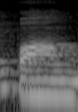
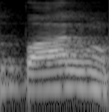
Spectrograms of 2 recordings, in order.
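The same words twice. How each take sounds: First: "पाम" with no ल, long आ straight into म; silent L. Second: "पाल्म" with the ल sounded before म; L pronounced. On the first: Teacher showing students the correct reading, "पाम" with ल silent. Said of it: "लेकिन यल क्या है? Silent है". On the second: Teacher showing students the spelling-based reading, "पाल्म" with ल sounded. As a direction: say "पाल्म" as spelt, voicing the ल. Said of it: "इसको अगर पढ़ते तो". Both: Shown as a demonstration.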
